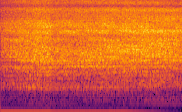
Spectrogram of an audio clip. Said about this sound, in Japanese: それはグレイシャーベイで水中マイクで録音したたった一艘の小型ボートが水面を進んでいくことです。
